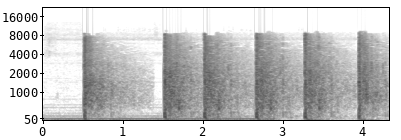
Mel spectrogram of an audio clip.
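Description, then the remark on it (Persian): Six sharp gunshots ring out in quick succession at slightly uneven intervals, each loud crack trailing off into a short echoing tail, with no voices: a gunman firing while attacking a daycare center around lunchtime in Uthai Sawan, Thailand, about 500 km northeast of Bangkok. “شلیک های پی در پی فرد مسلحی که حوالی وقت نهار با حمله به مهد کودکی در شهر اوتای ساوان تایلند واقع در 500 کیلومتری شمال شرق بانکوک، دست کم جان 20 کودک خردسال و 18 بزرگسال را گرفت.”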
